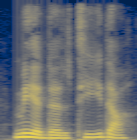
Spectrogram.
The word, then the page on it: medeltida: /ˈmeː.dɛlˌtiː.da/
